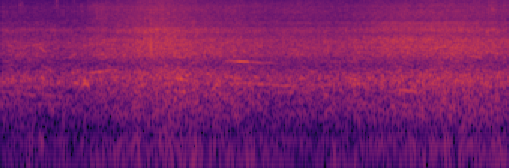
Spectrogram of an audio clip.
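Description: Surf breaking on a beach, with the distant chatter of a crowd and wind rumbling on the microphone.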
